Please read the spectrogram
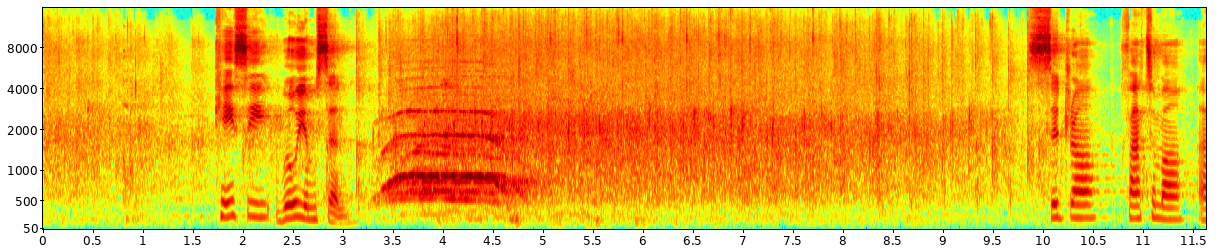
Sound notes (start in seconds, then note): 3.2 audience applauding; 3.3 audience cheering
